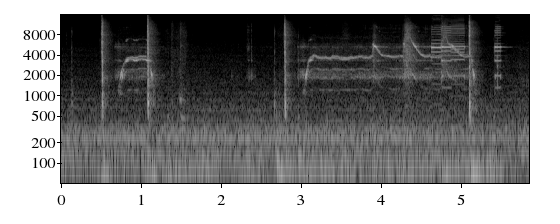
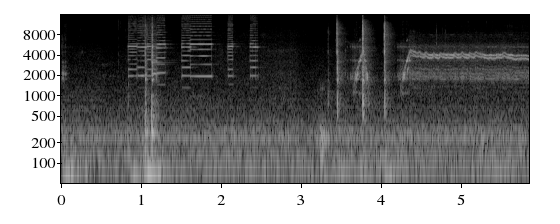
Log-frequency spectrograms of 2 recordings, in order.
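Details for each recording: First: Tiny whoop FPV drone, after the ESCs were reflashed and the original motors resoldered: high chirps and a few clicks, but one motor never spins up. Owner thinks the ESC is dead. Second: Tiny whoop all-in-one flight controller, after the board was cleaned with isopropyl alcohol and the motor resoldered: clear short high beeps, then a steady rising tone. The ESCs initialise normally, having previously failed, likely because a solder blob was bridging near the FETs.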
